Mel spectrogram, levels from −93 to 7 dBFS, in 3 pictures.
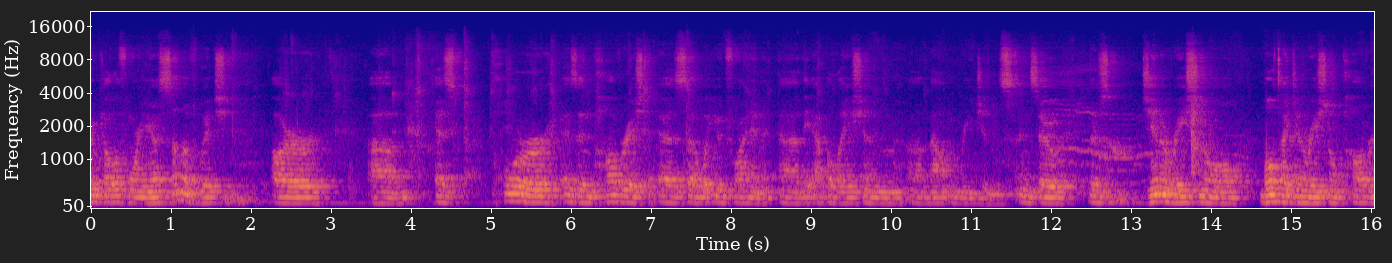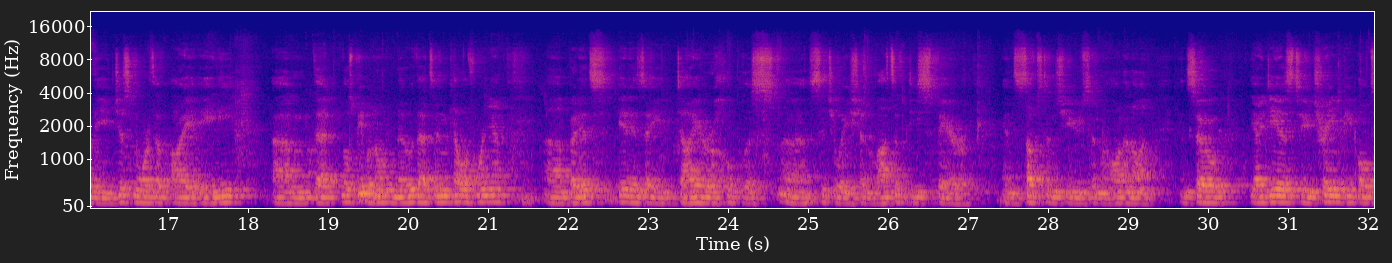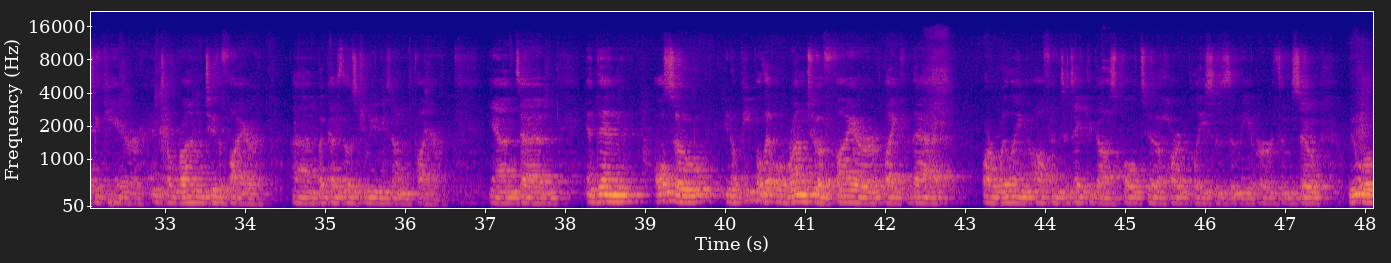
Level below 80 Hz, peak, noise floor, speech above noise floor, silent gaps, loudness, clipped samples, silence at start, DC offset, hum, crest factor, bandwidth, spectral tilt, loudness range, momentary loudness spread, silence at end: -78 dBFS; -12 dBFS; -55 dBFS; 25 dB; none; -32 LUFS; under 0.1%; 0 s; under 0.1%; none; 20 dB; 14.5 kHz; -6 dB/octave; 7 LU; 12 LU; 0 s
